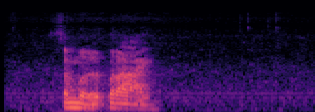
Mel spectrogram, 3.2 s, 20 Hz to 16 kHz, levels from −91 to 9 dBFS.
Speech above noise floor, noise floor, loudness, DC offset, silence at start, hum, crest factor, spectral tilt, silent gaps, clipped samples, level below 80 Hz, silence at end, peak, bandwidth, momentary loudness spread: 34 dB; -59 dBFS; -26 LUFS; under 0.1%; 0.6 s; none; 20 dB; -7.5 dB/octave; none; under 0.1%; -62 dBFS; 1.6 s; -10 dBFS; 10.5 kHz; 6 LU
